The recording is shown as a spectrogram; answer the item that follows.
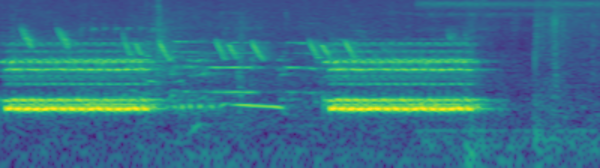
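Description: Desk telephone's electronic ringer ringing twice: two warbling rings about a second long each, a second apart, signalling an incoming call.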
